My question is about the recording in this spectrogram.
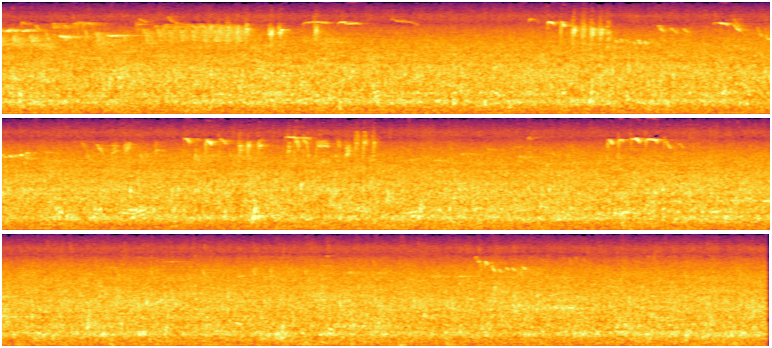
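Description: Brook water running in a steady rush, with short high-pitched songbird chirps and trills every few seconds.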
